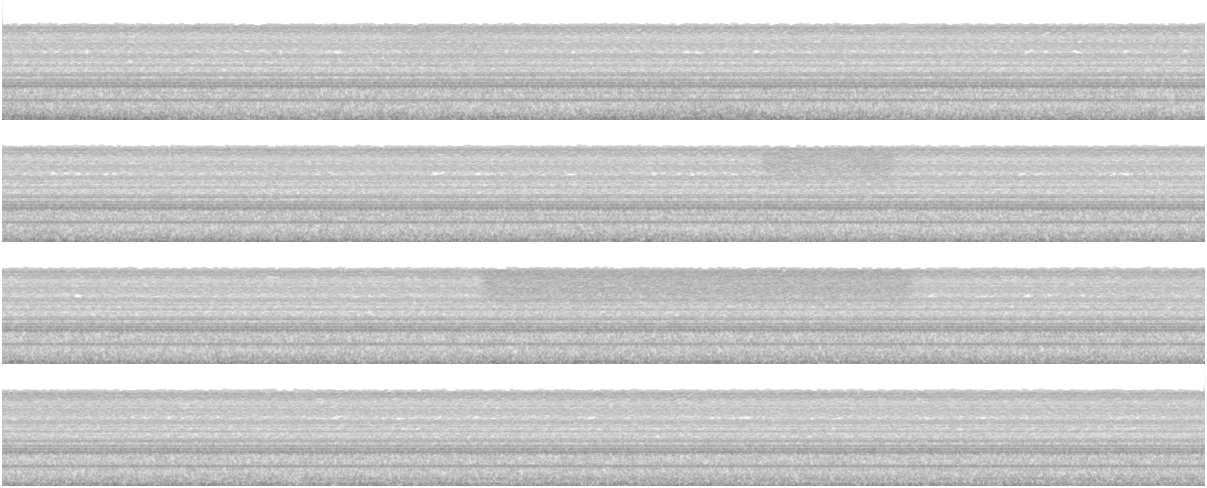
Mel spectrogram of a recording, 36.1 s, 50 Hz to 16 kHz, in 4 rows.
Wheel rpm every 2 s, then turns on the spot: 0, 0, 0, 0, 0, 0, 0, 0, 0, 0, 0, 0, 0, 0, 0, 0, 0, 0.
none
